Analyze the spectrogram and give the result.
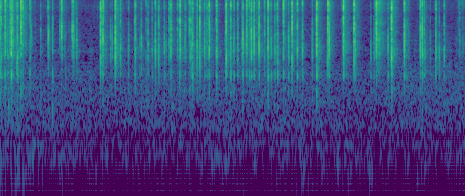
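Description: Fingertips tap and click the small buttons and D-pad of a hand-sized, hollow white plastic Wii Classic controller. A rapid, irregular series of sharp, dry, bright clicks and taps is heard, each stopping instantly with no ring or low-end body.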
